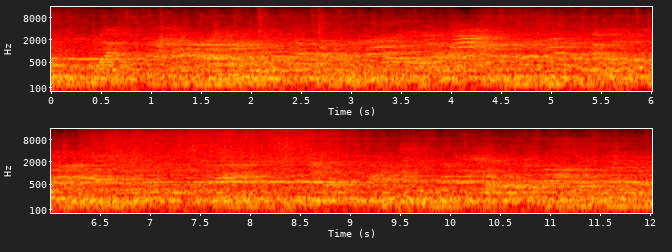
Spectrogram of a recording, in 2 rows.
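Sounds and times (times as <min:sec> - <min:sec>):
water splashing on stone: 0:06.3 - 0:09.9.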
